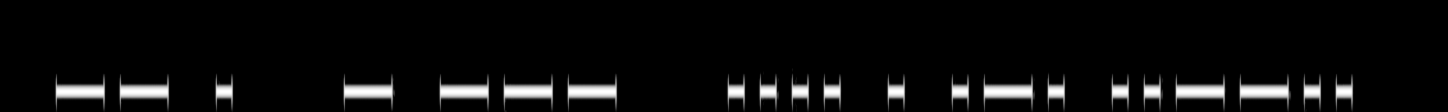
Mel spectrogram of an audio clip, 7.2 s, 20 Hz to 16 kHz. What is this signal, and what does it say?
Morse code, heard as a keyed tone, about 15 wpm, 700 Hz. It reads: ME TO HER?
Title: Sentences from Top 200 Words and Abbreviations 15wpm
